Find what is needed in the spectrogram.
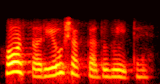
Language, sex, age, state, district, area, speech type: Marathi, female, 18-30, Maharashtra, Akola, rural, conversation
